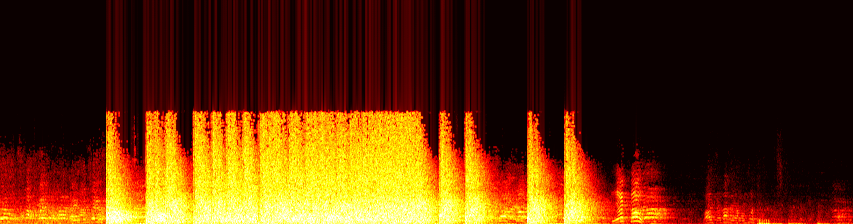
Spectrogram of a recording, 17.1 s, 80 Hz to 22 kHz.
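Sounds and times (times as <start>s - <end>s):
automatic gunfire bursts: 2.2s - 9.9s, 10.6s - 12.0s.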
